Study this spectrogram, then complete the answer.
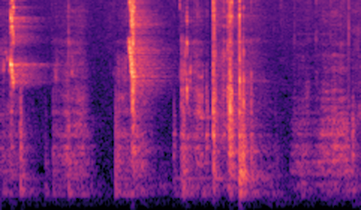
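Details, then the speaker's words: Short, irregular high squeaks and chirps as an adjustment knob on a Pilates combo chair is unscrewed, from dry threads; the fix is silicone spray on the threads. "so if you are unscrewing your knobs and they're really noisy they squeak a lot this one's not too bad all you need is some silicone spray"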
